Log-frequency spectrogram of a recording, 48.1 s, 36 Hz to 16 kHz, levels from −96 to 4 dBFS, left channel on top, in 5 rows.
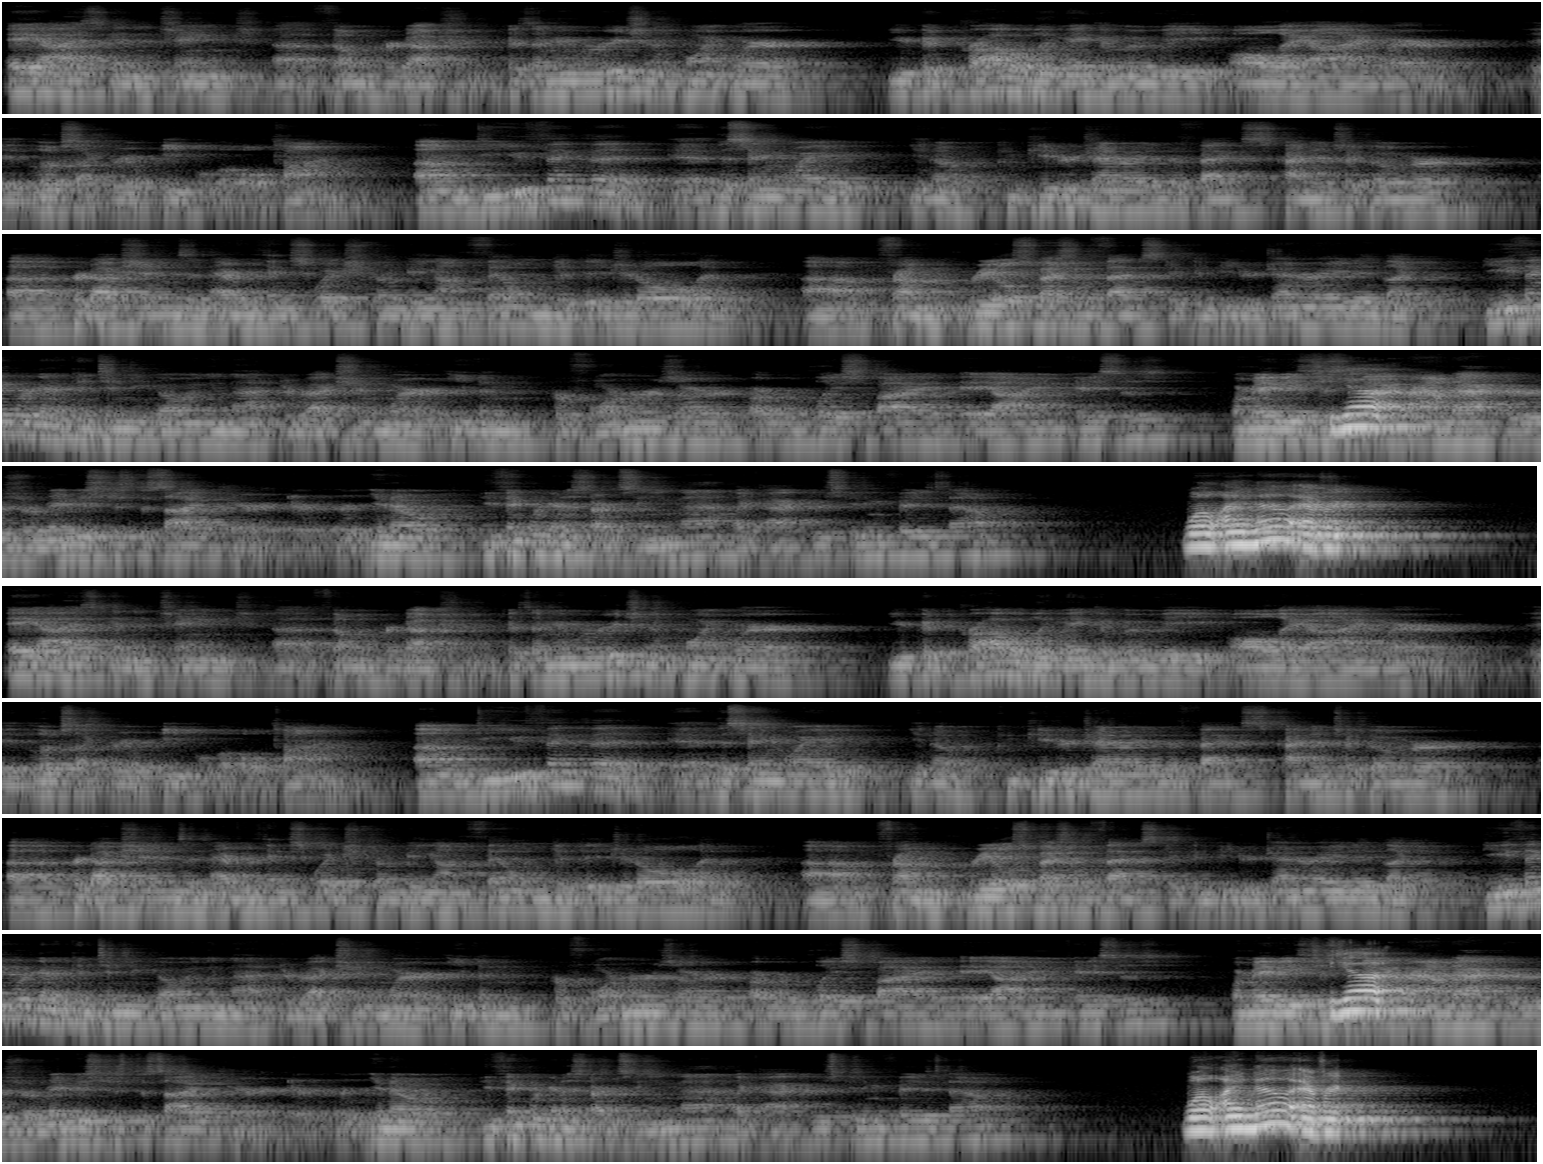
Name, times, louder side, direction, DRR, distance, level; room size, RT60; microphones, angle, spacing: voice 1, 0.0-4.9 5.5-9.0 9.5-11.7 12.2-14.9 15.3-18.7 19.3-23.8 24.2-28.1 28.5-36.1 36.5-41.2 41.5-44.7, equal, 10° right, -3 dB, 7.5 m, -39 dB
voice 2, 37.1-37.5 45.9-46.8, right 2 dB, 55° right, 6 dB, 2.1 m, -19 dB
28.0 x 23.0 x 5.4 m, 1.2 s
head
